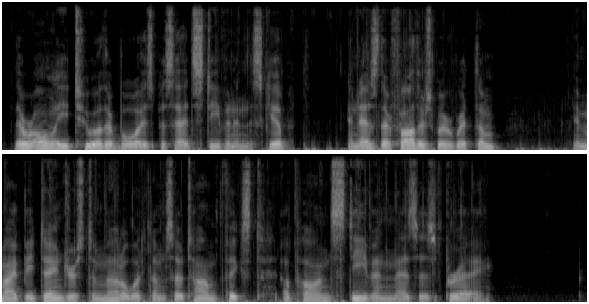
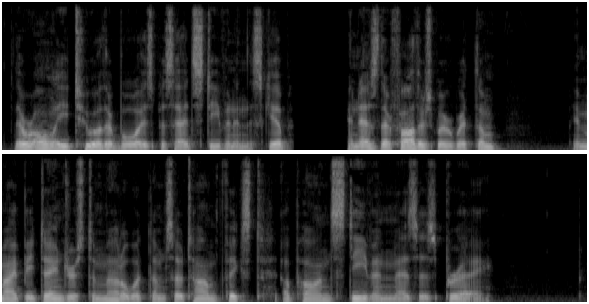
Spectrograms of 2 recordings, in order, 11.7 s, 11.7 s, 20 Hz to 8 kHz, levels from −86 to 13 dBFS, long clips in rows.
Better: second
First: noise reduction (neural mask model Resemble Enhance denoiser)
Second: none

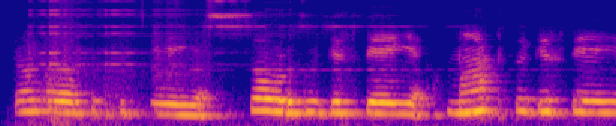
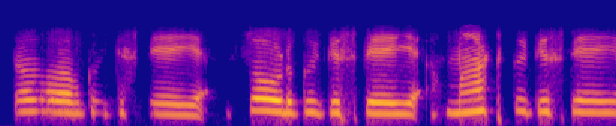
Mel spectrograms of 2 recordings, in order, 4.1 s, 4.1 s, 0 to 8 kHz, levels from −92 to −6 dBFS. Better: second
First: noise reduction (neural separator model SepFormer DNS4)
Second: none

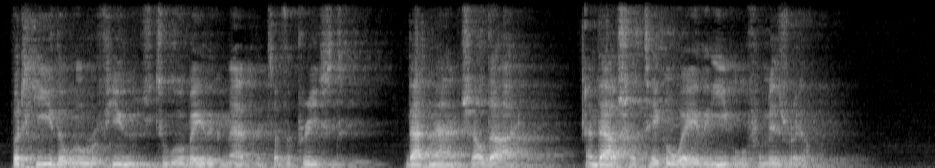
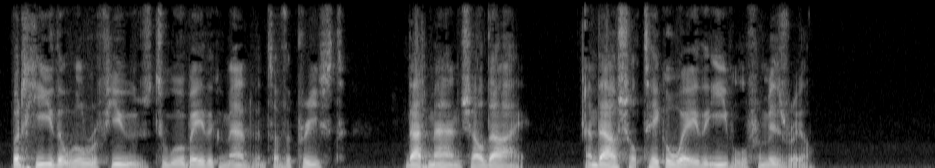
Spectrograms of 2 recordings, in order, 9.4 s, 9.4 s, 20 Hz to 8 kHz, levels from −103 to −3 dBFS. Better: second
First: room echo; dies away in 1.3 s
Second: none

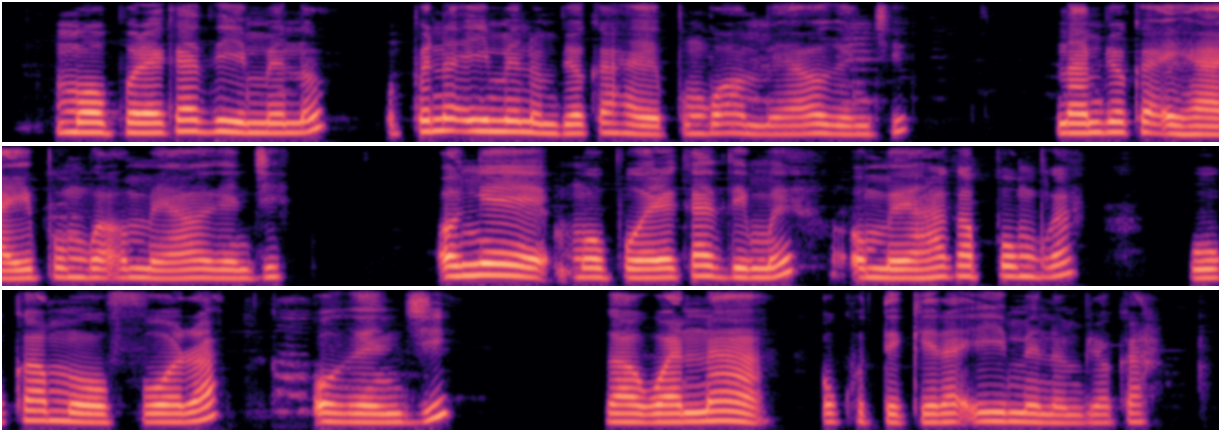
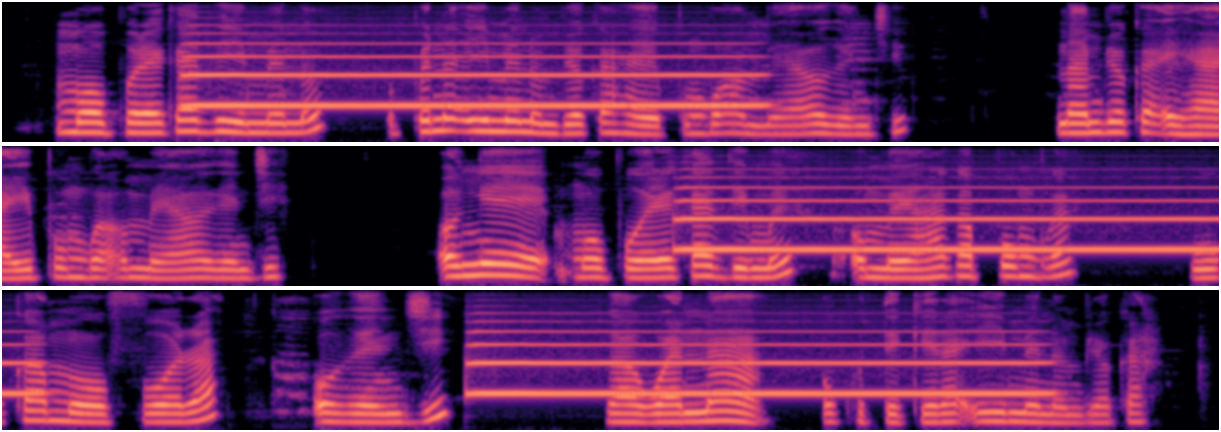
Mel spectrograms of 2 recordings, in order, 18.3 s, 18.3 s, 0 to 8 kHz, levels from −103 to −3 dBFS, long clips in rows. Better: first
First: none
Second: background sound (Trumpet); 2 dB above the speech

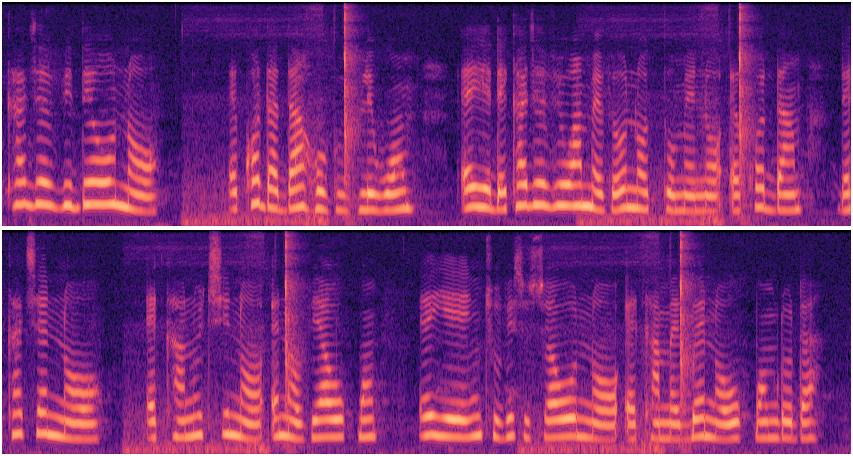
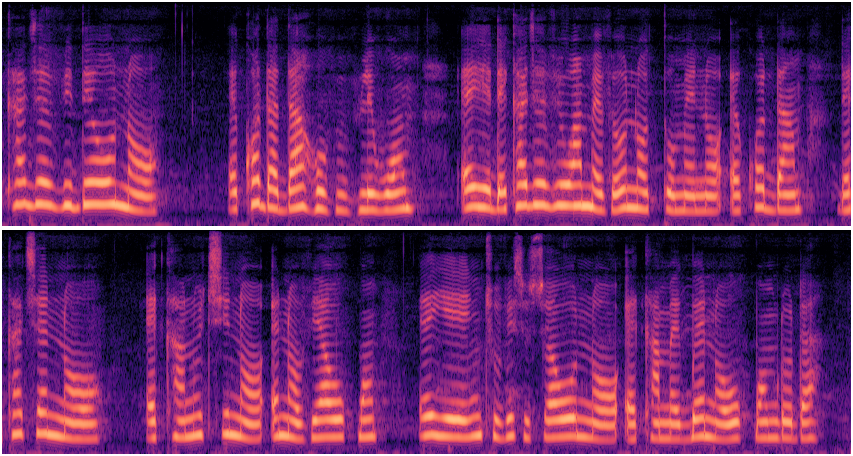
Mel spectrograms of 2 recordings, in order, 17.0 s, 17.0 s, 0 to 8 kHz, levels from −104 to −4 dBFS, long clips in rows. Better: second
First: background sound (Fire); 17 dB below the speech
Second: none

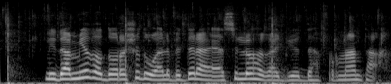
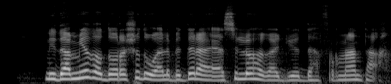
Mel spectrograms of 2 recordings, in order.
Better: second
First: background sound (Thunder + Clapping); 10 dB below the speech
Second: none

